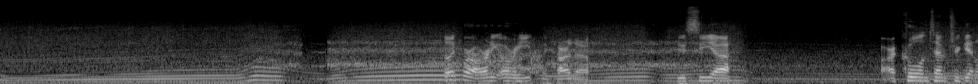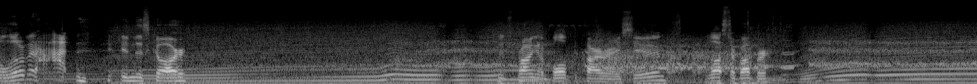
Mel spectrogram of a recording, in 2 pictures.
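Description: A car engine revs up and down throughout.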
